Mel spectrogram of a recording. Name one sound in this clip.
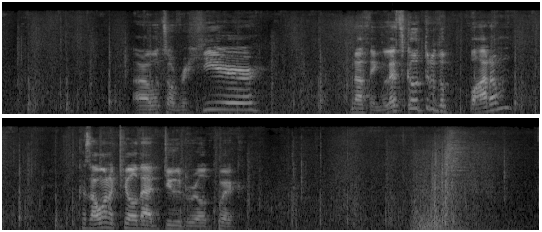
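Armoured footsteps clank on wooden and stone floors.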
